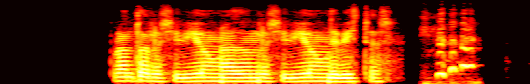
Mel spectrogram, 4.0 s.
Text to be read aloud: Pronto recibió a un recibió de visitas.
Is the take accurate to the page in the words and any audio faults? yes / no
no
